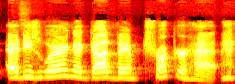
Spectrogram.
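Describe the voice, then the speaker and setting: A man's voice: sits high, measured pace, bright, forceful tone. A man joking around as a co-host in casual banter, swearing freely, on a slightly dull lo-fi microphone.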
